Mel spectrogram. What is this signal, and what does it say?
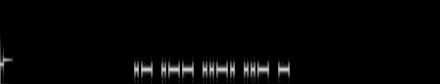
Morse code, heard as a keyed tone, about 36 wpm, 700 Hz. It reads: AWFUT
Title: Code Groups - 5 Letters - 35wpm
